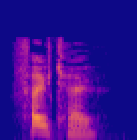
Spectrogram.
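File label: "photo", British English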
